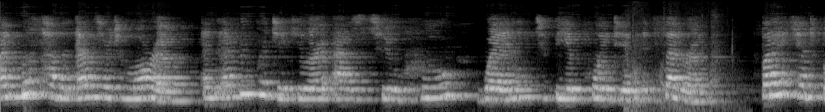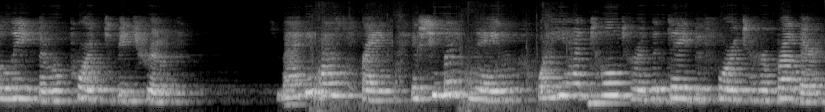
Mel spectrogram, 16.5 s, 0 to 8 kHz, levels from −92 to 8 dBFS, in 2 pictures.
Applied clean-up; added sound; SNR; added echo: neural separator model SepFormer DNS4.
